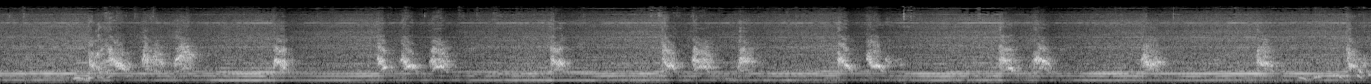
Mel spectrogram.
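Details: Pug barking at a running vacuum cleaner it is scared of while trying to act tough; short sharp barks come in irregular bursts over a loud steady vacuum hum.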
